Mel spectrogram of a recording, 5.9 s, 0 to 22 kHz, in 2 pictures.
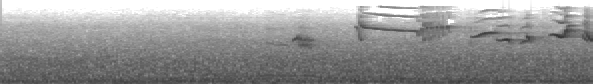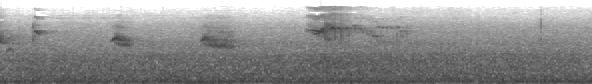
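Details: Oriental magpie-robin recorded in an urban setting with a Canon R6: a few short whistled and sweeping high notes in scattered phrases over steady low traffic-like rumble.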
